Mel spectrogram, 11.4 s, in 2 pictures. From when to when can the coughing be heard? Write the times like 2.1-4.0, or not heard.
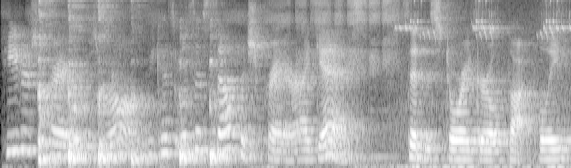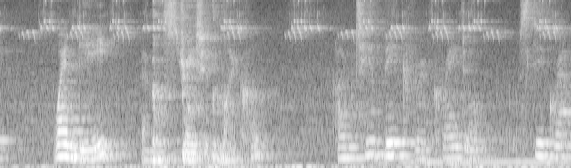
0.3-2.2, 7.2-8.0.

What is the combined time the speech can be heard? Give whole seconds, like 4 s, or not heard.
11 s.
